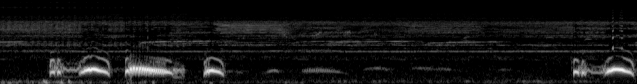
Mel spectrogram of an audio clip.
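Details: Spotted dove calling a rival, a recording meant to lure and provoke other doves to reply: a phrase of soft lead-in notes and strong arched coos, a long pause with faint distant coos, then the phrase repeats.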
